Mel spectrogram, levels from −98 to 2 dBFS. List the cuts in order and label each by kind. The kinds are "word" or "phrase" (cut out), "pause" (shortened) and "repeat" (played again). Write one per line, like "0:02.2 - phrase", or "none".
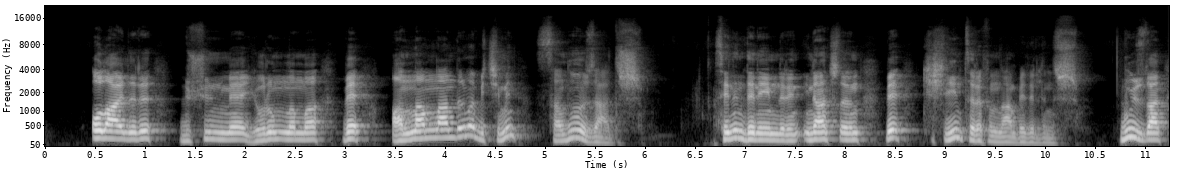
none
